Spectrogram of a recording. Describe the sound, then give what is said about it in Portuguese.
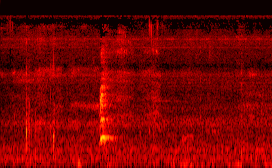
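A single sharp bark from a small dog rings out once over a steady low background hum, then the background settles back to quiet noise. “No cachorrinho.”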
